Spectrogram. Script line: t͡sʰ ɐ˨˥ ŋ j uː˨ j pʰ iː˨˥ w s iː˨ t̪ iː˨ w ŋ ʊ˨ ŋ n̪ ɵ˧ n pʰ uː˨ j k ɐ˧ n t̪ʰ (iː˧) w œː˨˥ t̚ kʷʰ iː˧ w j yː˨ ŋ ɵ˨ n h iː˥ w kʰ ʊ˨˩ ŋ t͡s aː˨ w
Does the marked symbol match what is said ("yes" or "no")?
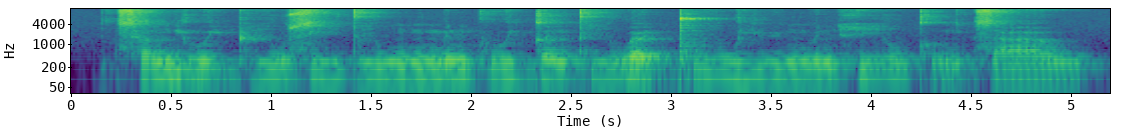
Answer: no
